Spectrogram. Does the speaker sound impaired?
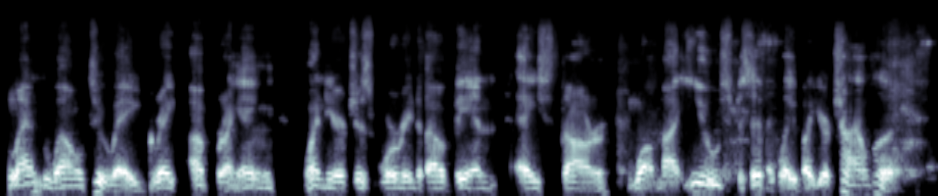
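Yes: cerebral palsy, mild.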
